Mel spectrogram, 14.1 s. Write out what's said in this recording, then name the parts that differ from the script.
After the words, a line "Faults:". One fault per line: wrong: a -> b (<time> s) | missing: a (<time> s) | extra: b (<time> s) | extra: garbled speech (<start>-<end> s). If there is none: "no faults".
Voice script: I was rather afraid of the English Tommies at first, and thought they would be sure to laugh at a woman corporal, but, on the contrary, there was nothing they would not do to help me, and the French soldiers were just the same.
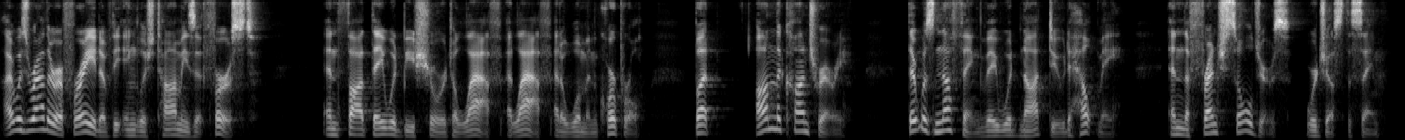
I was rather afraid of the English Tommies at first, and thought they would be sure to laugh at laugh at a woman corporal, but, on the contrary, there was nothing they would not do to help me, and the French soldiers were just the same.
Faults:
extra: laugh at (5.1 s)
